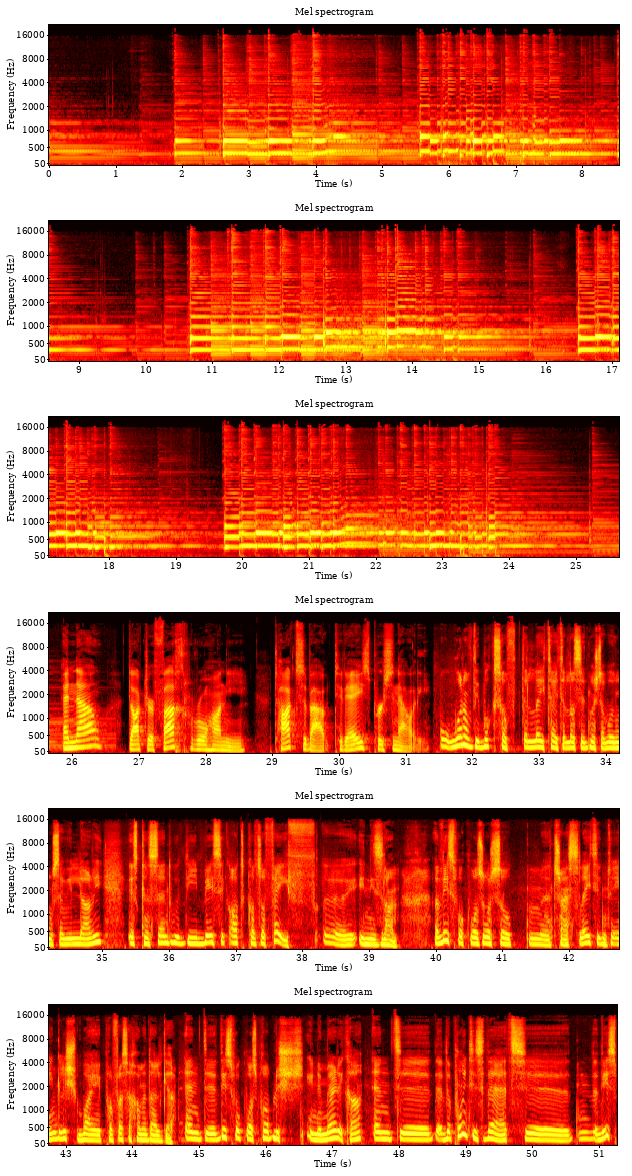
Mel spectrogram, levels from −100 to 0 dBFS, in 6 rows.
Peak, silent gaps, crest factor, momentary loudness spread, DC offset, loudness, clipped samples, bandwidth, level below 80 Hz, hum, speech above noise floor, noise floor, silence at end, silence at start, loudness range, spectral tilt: -6 dBFS; none; 16 dB; 16 LU; under 0.1%; -22 LUFS; under 0.1%; 18 kHz; -56 dBFS; none; 25 dB; -47 dBFS; 0 s; 0 s; 5 LU; -4.5 dB/octave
